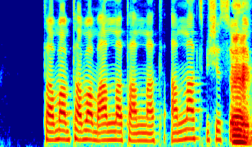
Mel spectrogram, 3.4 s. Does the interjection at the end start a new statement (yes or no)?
yes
